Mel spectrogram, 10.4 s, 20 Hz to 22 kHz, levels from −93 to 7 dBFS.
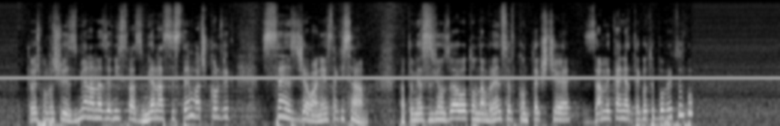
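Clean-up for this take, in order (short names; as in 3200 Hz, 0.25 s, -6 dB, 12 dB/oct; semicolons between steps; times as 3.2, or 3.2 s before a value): notch 2000 Hz, Q 30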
